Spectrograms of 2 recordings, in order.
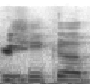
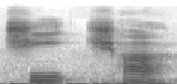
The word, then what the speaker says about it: chicha: And thank you for correcting my pronunciation on not chica, but chicha.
